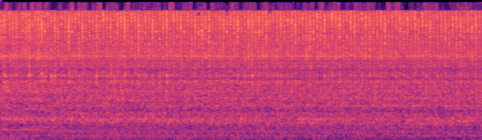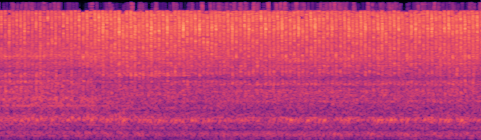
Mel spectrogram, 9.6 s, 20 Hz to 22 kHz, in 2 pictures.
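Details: Renault Clio 3 1.4 16V at idle: light, quick regular metallic ticking over a steady engine hum; cause unknown; engine knocking noise.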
